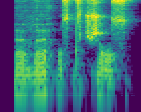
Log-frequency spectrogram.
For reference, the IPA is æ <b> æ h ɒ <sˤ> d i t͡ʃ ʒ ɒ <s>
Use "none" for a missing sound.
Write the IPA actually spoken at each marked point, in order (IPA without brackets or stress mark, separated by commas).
v, sˤ, sˤ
